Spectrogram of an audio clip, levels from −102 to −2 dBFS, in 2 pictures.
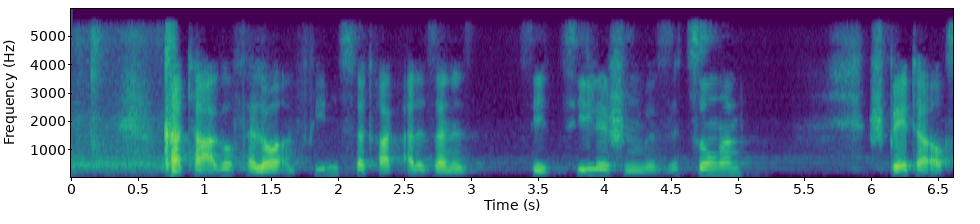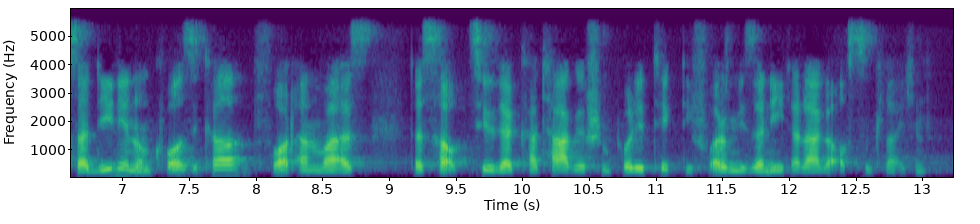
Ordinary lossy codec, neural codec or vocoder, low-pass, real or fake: none; codec, 16 kHz in and 24 kHz out, 1 kbps, XY-Tokenizer; 5.4 kHz; fake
